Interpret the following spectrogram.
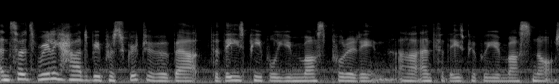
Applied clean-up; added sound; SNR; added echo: none; Mechanical fan; 16 dB; none.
